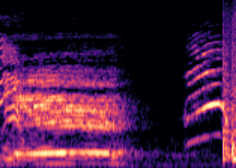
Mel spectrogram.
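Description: A calf moos once, a long steady call that lasts a little over a second, with another call starting just at the end.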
